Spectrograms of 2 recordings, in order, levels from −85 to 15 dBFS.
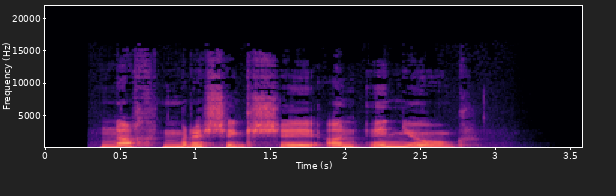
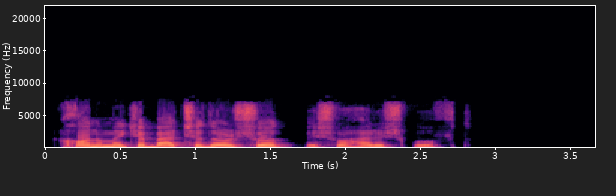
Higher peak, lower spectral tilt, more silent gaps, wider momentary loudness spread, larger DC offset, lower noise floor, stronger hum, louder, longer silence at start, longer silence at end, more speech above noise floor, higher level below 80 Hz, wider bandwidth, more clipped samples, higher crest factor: about the same, 0 dBFS vs 0 dBFS; second, -4 dB/octave vs -6 dB/octave; neither; about the same, 10 LU vs 9 LU; neither; second, -66 dBFS vs -90 dBFS; neither; about the same, -17 LUFS vs -16 LUFS; first, 0.4 s vs 0.15 s; second, 0.7 s vs 0.95 s; second, 48 dB vs 74 dB; second, -66 dBFS vs -54 dBFS; first, 15.5 kHz vs 7.4 kHz; neither; about the same, 18 dB vs 18 dB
